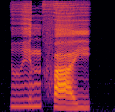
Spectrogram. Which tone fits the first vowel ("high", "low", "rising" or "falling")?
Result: rising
